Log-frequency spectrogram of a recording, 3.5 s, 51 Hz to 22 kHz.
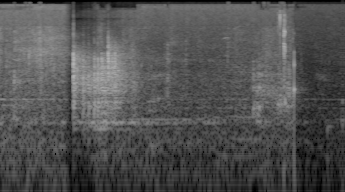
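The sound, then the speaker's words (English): Dice hit a tabletop with a sharp clack and rattle briefly, then a second short clatter follows a couple of seconds later, rolled for a perception check in a tabletop game, one landing a natural 20 and another a 1. Fairly loud, with no talking. “Ah, it's a natural 20 over there. It's a good thing because I rolled a 1.”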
